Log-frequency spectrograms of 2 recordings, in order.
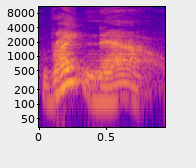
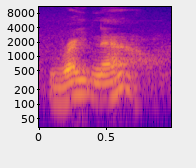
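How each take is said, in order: First: It is said in a dramatic put-on announcer voice. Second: It is said in the speaker's ordinary voice. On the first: The speaker calls it right. "If you remember the bumpers back in the day" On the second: The speaker calls it wrong. "I didn't do the voice right"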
